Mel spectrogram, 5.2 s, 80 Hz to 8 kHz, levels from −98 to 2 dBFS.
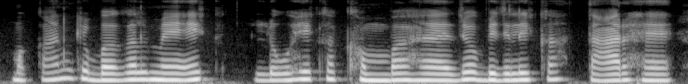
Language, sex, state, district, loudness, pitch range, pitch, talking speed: Hindi, female, Jharkhand, Garhwa, -13 LUFS, 225-250 Hz, 235 Hz, 160 wpm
